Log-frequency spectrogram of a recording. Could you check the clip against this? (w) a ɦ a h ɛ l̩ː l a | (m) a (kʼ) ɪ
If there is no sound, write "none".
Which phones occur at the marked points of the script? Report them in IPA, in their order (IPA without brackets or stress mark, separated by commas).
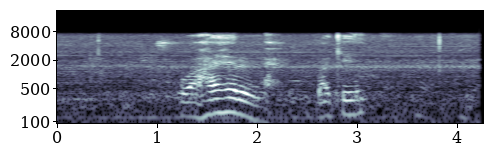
w, b, kʼ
